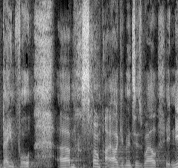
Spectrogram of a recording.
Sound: chuckles

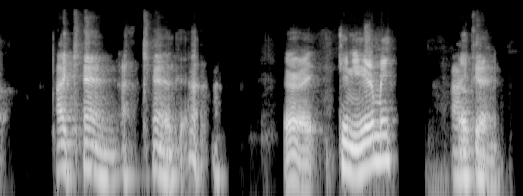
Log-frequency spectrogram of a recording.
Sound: laughs

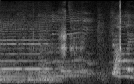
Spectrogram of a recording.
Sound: baby crying about famine and death

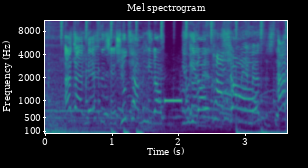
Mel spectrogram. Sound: beep

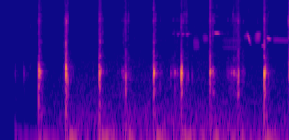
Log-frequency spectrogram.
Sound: hooves clomping

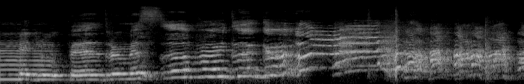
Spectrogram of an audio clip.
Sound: screams

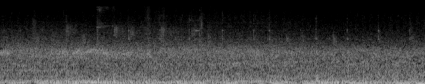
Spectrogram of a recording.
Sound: wind whistling

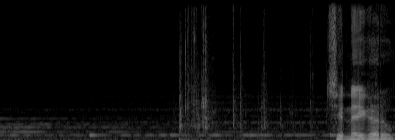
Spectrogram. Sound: door opens

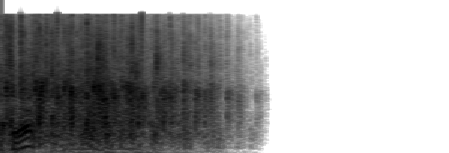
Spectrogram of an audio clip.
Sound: applause

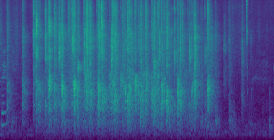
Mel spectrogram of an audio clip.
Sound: audience applauding

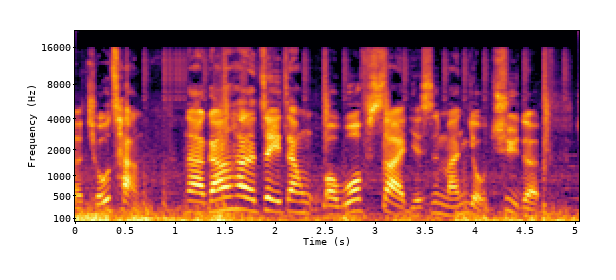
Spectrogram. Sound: british accent

